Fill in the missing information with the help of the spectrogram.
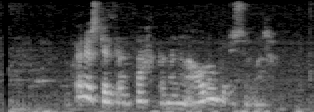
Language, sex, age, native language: Icelandic, female, 40-49, Icelandic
